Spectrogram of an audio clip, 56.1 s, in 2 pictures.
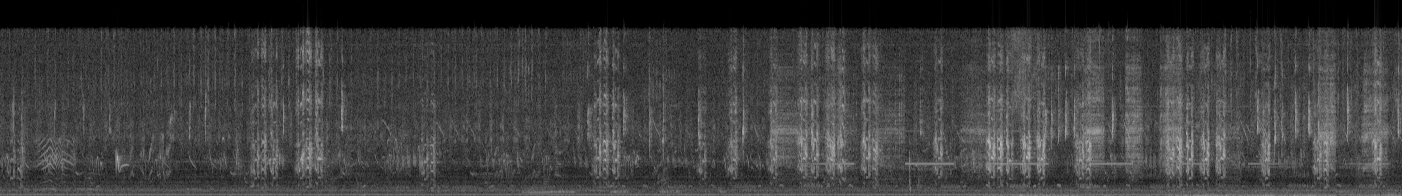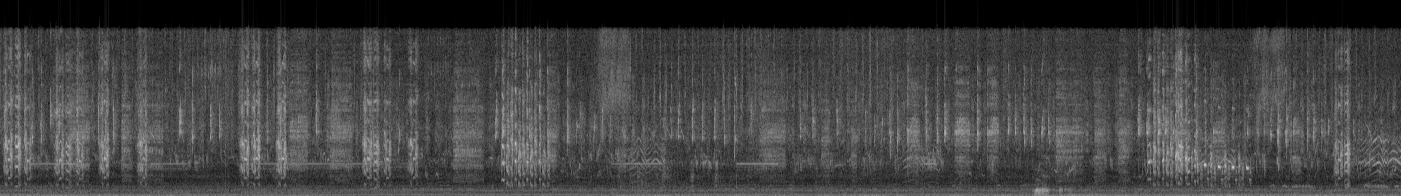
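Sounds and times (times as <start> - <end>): steady low hum: 0.0 - 56.0
wild birds chirping: 0.0 - 56.0.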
